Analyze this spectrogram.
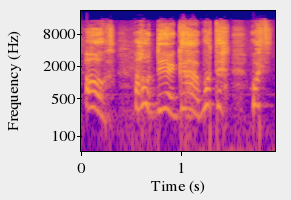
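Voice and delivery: very high, wailing mock horror; horrified protest. Bird being shit on by Mister Ed, horrified protest.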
